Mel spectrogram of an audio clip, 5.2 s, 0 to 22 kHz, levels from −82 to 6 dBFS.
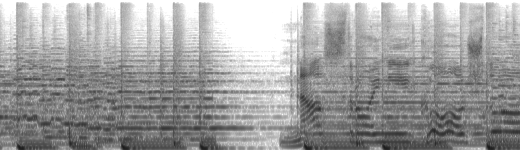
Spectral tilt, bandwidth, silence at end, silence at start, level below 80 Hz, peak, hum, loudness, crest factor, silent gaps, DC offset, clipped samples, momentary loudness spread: -4.5 dB/octave; over 20 kHz; 0 s; 0 s; -20 dBFS; 0 dBFS; none; -14 LUFS; 12 dB; none; under 0.1%; under 0.1%; 5 LU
